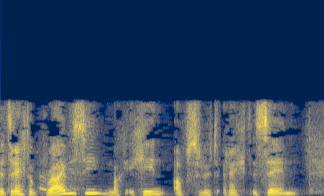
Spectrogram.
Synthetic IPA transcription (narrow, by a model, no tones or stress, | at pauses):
ɦətrɛxtɔpːrajvəsimɑχɣeːnʔɑpsolytrɛxtz̥ɛjn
